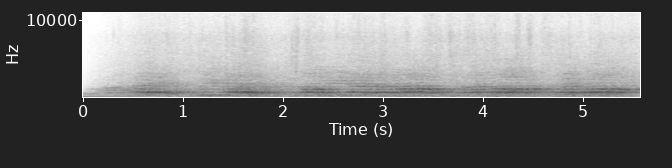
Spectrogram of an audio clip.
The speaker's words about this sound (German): So klang es gestern Abend in der Berner Innenstadt. Dort versammelten sich über 500 Menschen zu einem Protestmarsch gegen die Ausschaffungsinitiative.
